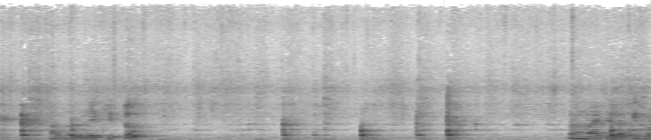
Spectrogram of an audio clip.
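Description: Crushed dried red chillies frying in a pan for a Kerala vendakka mezhukkupuratti (okra stir-fry), stirred in repeated scraping strokes over a steady sizzle, close and fairly loud, with no talking.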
